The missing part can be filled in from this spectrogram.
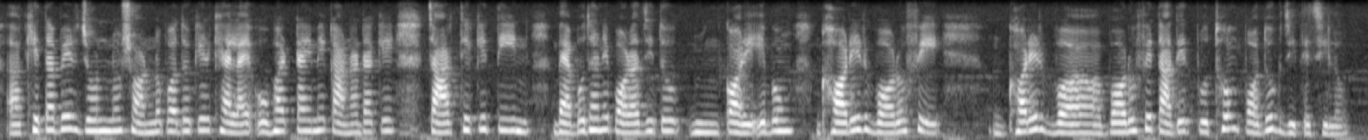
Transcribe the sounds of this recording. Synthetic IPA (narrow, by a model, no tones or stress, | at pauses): kʰet̪abeɾd͡ʑonːoʃɔɾnopɔd̪okeɾkʰɛlaeʔobʱaɾʈajmekanaɖaket͡ɕaɾt̪ʰeket̪inbɛbod̪ʱanepɔɾad͡ʑit̪okɔɾeʔeboŋɡʱɔɾeɾbɔɾofe | ɡʱɔɾeɾbɔɾofet̪ad̪eɾpɾot̪ʰompɔd̪okd͡ʑit̪et͡ɕʰilo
